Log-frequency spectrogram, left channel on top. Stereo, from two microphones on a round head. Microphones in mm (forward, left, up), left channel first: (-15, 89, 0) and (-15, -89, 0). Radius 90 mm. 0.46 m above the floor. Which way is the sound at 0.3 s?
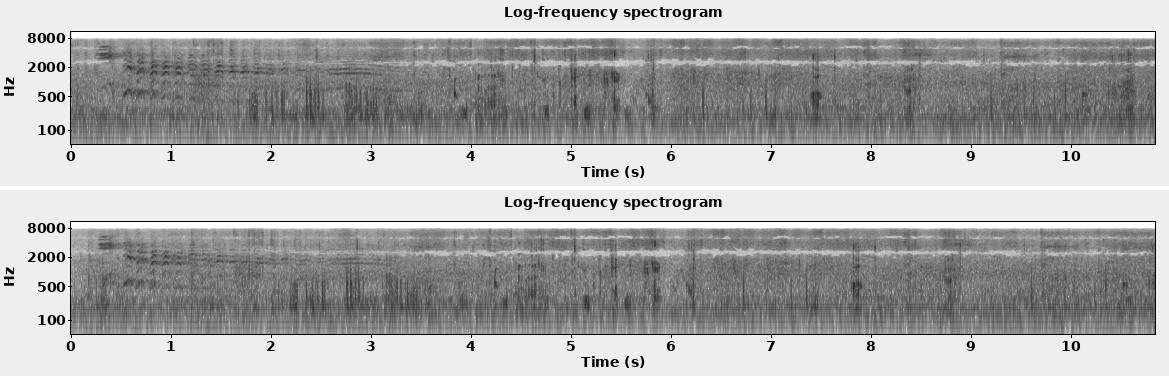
Centre (ahead or behind).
